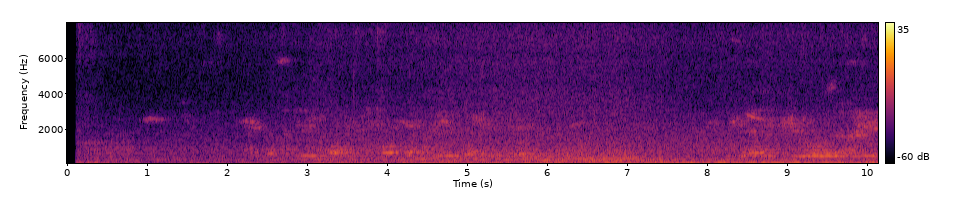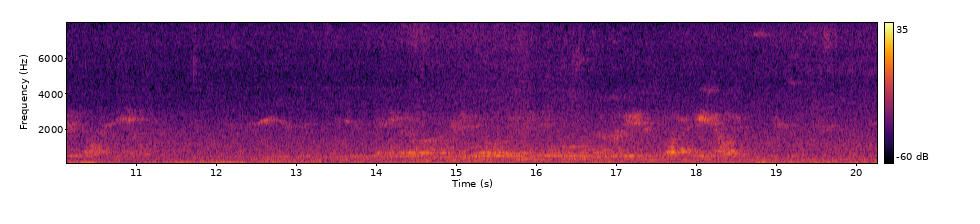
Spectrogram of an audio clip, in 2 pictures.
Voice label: Tamales Oaxaqueños Mexican street food vendor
